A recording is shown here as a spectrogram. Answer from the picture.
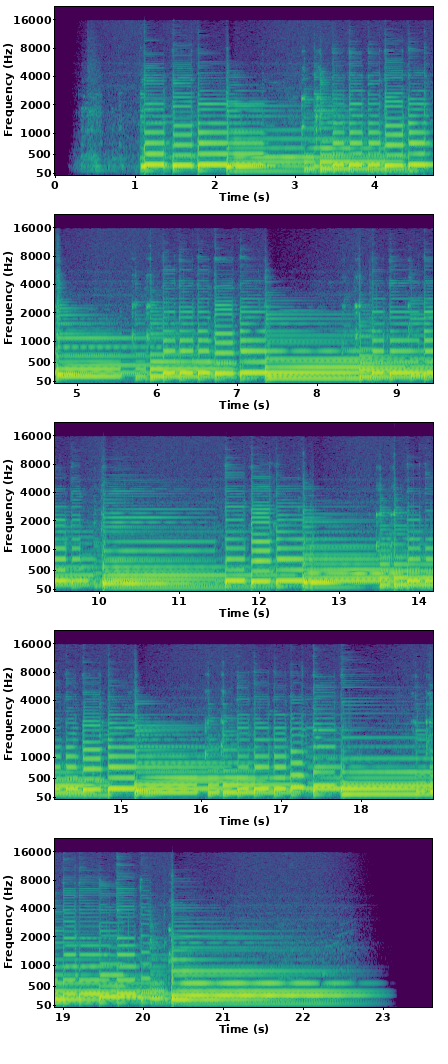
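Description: Acoustic guitar in standard tuning played fingerstyle, starting about a second in: plucked bass notes under a melody of single notes and chord tones.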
